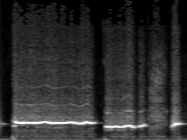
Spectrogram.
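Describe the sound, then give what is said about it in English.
A clear whistled melody by a man: a long sustained note, then a few shorter pitch-shifting notes ending on a quick rising chirp, with no talking. “But it's a good whistle, it's tuneful.”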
